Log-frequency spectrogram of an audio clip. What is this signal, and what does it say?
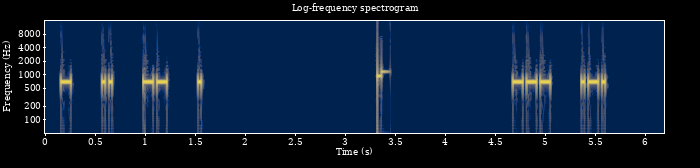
Morse code, heard as a keyed tone, about 34 wpm, spaced as for 20 wpm, 690 Hz. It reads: TIME OR
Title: 3x Character Spacing - Top 100 Words - 35wpm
